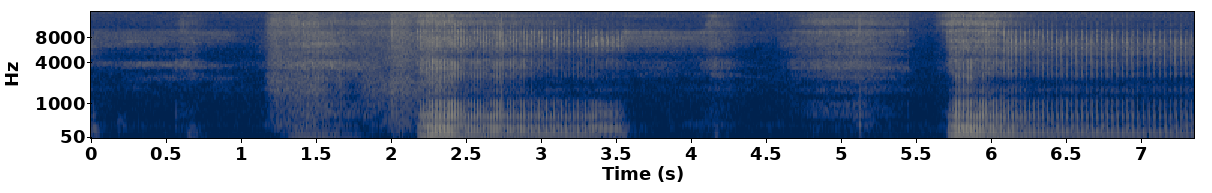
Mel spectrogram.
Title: Snoring Staffy Buster. Turn your volume up up up for relaxation 😴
